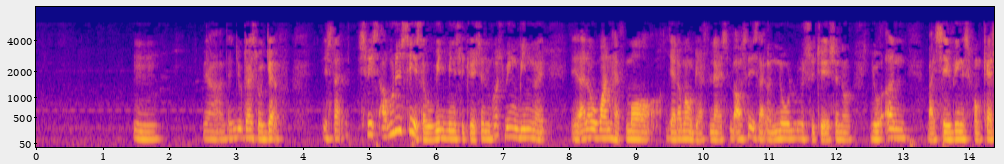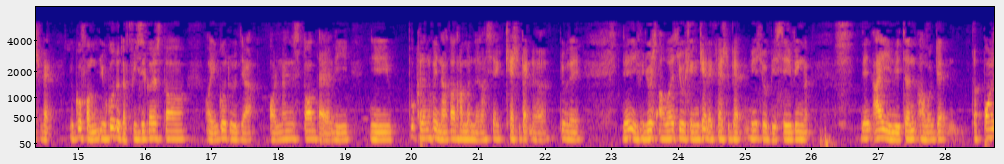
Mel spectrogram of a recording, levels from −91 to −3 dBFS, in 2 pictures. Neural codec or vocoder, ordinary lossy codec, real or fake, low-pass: none; MP3, 24 kbps; real; 7.2 kHz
